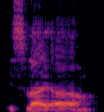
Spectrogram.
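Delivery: normal talking voice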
